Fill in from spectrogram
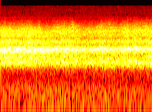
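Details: Several thousand snow geese feeding on newly sprouted wheat on the Skagit Delta, Washington State: a dense, continuous wall of overlapping honking and yelping calls from the massed flock, without break.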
